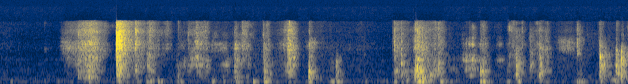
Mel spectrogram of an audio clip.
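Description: Box cutter slitting the packing tape on a cardboard case, then the cardboard flaps being worked open: a quiet run of short rasps and scrapes with brief pauses.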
